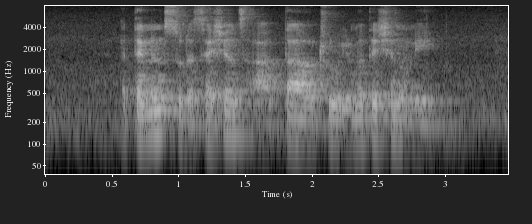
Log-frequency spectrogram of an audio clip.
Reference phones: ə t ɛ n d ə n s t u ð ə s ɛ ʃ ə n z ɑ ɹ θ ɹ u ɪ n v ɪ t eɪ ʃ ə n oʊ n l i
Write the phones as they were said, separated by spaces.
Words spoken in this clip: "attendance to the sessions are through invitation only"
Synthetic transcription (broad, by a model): ə t ɛ n d ə n s t u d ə s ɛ ʃ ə n s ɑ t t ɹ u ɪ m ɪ t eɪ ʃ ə n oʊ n i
